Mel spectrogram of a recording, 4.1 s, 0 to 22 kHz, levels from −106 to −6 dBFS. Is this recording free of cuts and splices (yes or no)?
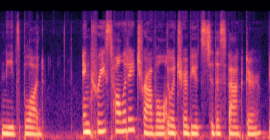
no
